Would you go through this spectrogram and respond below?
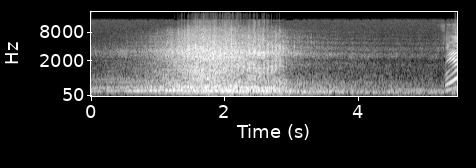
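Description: Race cars roar past on the track at Tioga Motorsports Park, a loud engine snarl swelling as they approach and fading as they pull away, with a rising whine starting near the end.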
